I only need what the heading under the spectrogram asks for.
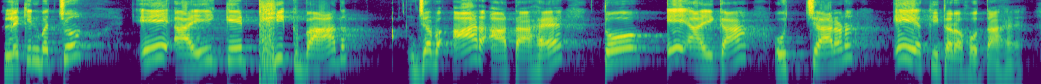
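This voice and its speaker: A man's voice: sits high, sing-song, drawn-out words, fairly bright tone. A man teaching children English phonics, spelling each word letter by letter and then saying it, asking them to repeat after him. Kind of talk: slow phonics lesson for children.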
